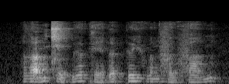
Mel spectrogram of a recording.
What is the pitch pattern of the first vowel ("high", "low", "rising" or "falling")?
rising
